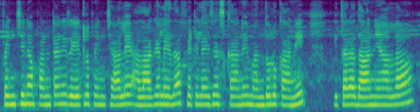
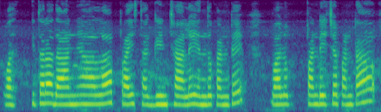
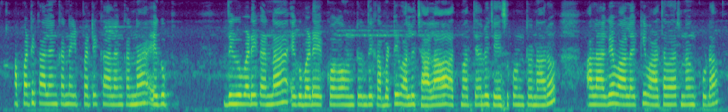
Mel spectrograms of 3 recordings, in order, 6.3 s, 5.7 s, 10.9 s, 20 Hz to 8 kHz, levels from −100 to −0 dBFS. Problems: none marked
